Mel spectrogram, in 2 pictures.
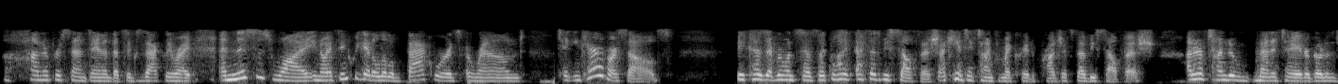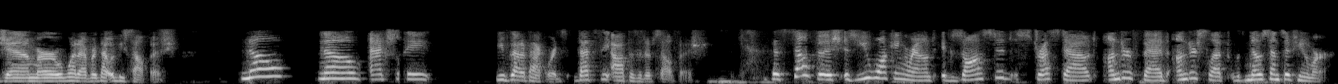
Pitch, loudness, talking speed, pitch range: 195 Hz, -20 LUFS, 205 wpm, 160-235 Hz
